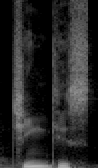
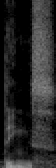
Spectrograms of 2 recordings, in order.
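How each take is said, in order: First: The word begins with a plain t sound. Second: The word begins with a soft th sound. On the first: The speaker calls it wrong. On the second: The speaker calls it right.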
